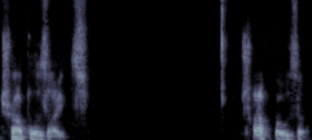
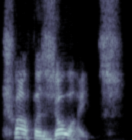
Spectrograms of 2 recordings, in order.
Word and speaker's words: trophozoites: sure it's amoeba and not trop as ites tropos no I'm sorry trophozoites forgive me forgive me to the trites like I've insulted by mispronouncing them the physician should therefore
